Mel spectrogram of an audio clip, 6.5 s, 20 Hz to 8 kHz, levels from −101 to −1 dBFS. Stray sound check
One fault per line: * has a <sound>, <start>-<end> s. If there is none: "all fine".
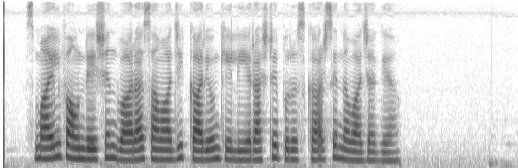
all fine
